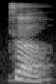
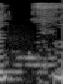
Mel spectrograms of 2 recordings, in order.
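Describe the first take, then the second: First: C as "ts" with an open, light "uh". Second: C as "ts" with a tight closed vowel; closed-teeth C. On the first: Teacher contrasting Z plus E with Z plus I, open demo. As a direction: say C with teeth apart. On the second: Teacher contrasting Z plus I with Z plus E, closed demo. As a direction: say C with teeth nearly shut. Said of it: "Z sama I itu kan bacanya". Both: Shown as a demonstration.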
